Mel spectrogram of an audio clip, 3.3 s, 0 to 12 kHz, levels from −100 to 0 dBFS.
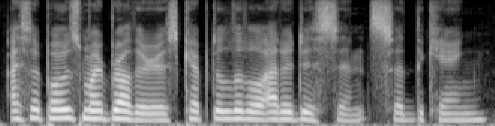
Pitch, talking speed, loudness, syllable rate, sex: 195 Hz, 255 wpm, -16 LUFS, 6.3 syllables/s, female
